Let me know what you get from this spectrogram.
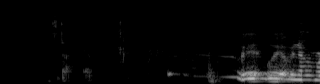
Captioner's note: speaks faintly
